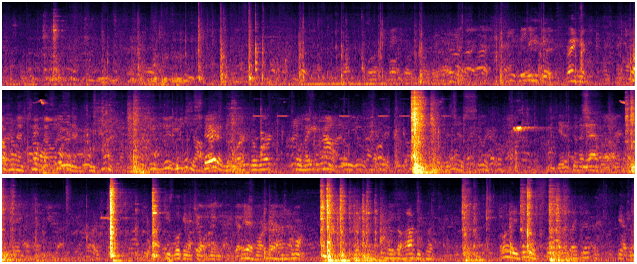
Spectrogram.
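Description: Indistinct voices of players around an outdoor ball hockey rink, with a handful of sharp knocks from sticks and ball on the plastic court and dasher boards, the loudest about halfway through and a few more in the last seconds.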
